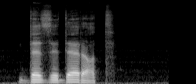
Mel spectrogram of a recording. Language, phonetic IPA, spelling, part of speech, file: Polish, [ˌdɛzɨˈdɛrat], dezyderat, noun, Pl-dezyderat.ogg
